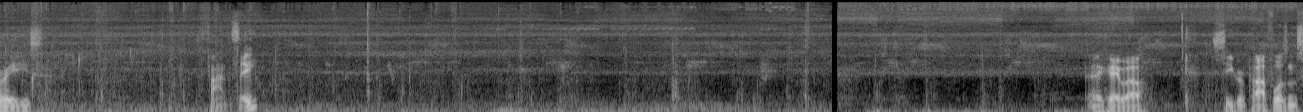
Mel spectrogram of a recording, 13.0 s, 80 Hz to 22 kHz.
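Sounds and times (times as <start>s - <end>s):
faint footsteps: 0.0s - 10.8s
high insect hiss: 0.0s - 13.0s
wind rumble on microphone: 4.6s - 8.2s.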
